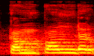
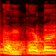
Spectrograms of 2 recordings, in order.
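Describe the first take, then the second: First: The word is said in its full form. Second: The word is said in a shortened form.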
